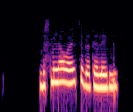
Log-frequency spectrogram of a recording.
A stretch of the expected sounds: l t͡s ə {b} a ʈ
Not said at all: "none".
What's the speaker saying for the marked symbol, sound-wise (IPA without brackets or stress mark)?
ɡ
